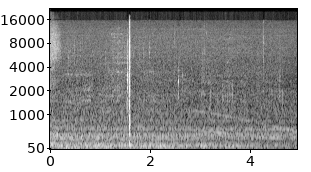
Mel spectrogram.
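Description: A 2024 Toyota Grand Highlander cruises a dark city street at night. The cabin is filled with a steady low engine and road hum, broken once by a brief sharp click.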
